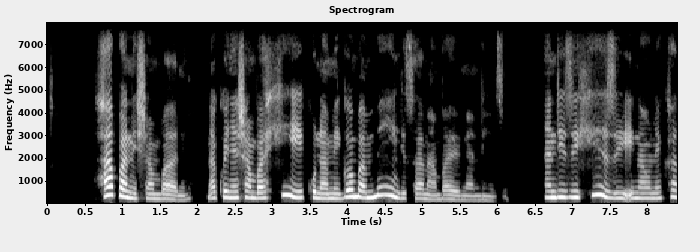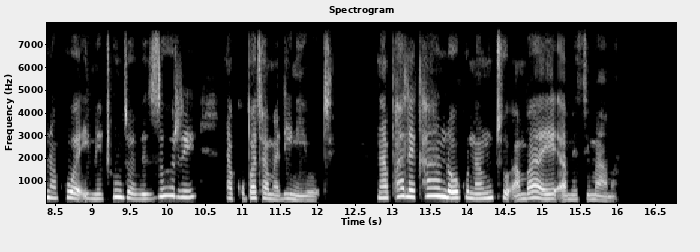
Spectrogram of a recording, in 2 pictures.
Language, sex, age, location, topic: Swahili, female, 25-35, Nakuru, agriculture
